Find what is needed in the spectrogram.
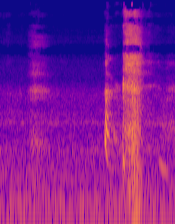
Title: More messy sick sneezes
